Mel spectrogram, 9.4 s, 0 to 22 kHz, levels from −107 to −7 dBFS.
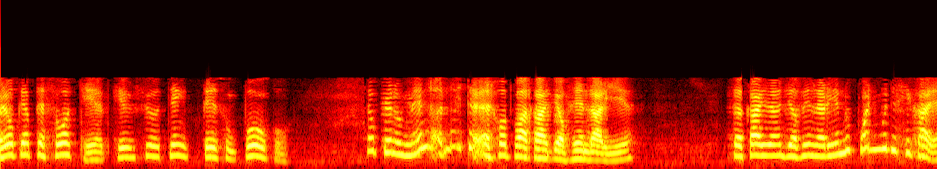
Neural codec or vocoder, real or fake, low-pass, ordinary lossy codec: codec, 24 kHz, 0.9 kbps, WavTokenizer, small release; fake; 7.2 kHz; AAC, 16 kbps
